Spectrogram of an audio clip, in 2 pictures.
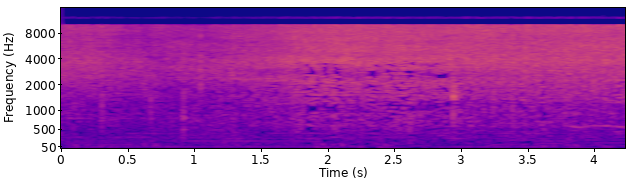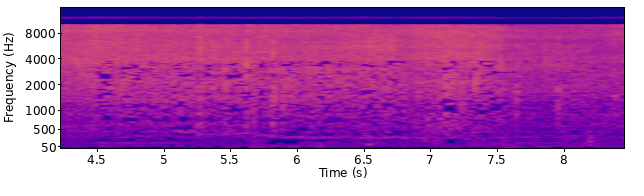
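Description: Thin chicken fillet sizzling on a hot electric grill plate: a steady frying hiss that grows louder about two seconds in and eases a little near the end.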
